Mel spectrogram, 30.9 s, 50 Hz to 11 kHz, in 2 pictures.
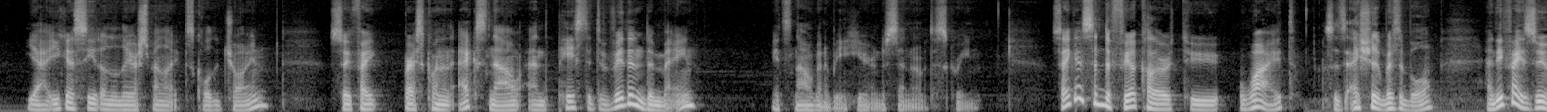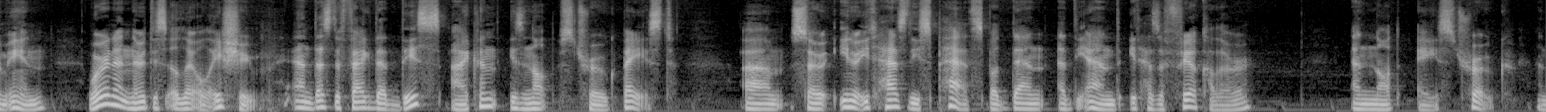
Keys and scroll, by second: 3.6 super+x, 6.1 super+v, 22.9 Escape, 25.5 Escape.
